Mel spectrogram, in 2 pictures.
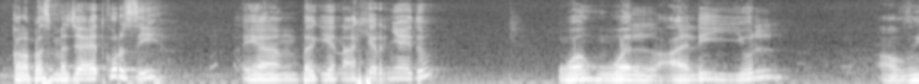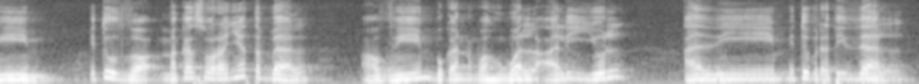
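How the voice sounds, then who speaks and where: A man teaching Quran recitation in a mosque class, drilling syllables slowly and reciting aloud. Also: on the high side, darkish tone. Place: mosque by a busy road. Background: faint traffic hum.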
